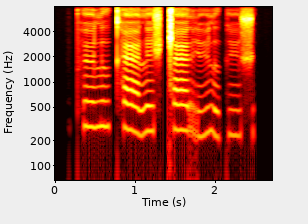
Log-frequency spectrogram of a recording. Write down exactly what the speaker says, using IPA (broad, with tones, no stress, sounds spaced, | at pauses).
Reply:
pʰ ø˦ l ɯ˦ kʰ æ˦˨ l e˦ ʃ ǁ æ˦ r y˨˦ l ɯ˨ k y˦ ʃ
